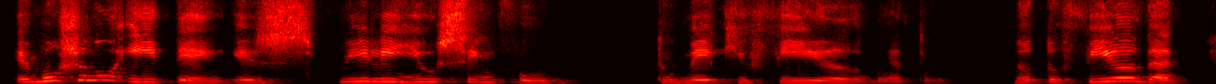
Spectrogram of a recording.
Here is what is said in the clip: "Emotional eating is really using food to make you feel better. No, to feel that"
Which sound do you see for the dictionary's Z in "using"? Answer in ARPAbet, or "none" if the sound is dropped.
S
